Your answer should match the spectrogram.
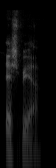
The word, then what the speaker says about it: Ishbia: Ishbia.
